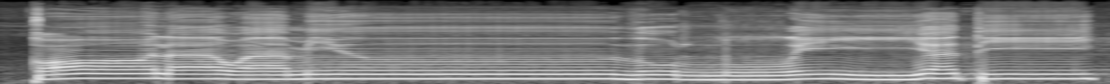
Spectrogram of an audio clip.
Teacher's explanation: nun sukun bertemu huruf dzu, maka nun sukunnya melebur ke huruf dzu, kita baca dengung dan samar. Dengungnya kita tahan dua sampai harakat ya. · huruf ri kita tahan dan kita tekan karena terdapat tanda tasdid di atasnya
